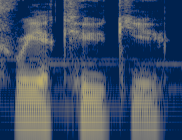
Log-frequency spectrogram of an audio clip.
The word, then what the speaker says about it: Ryokugyu: Before we got his real name, essentially nobody in the English-speaking world could spell or pronounce Ryokugyu. It's got a long vowel in it, and everyone gave up.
